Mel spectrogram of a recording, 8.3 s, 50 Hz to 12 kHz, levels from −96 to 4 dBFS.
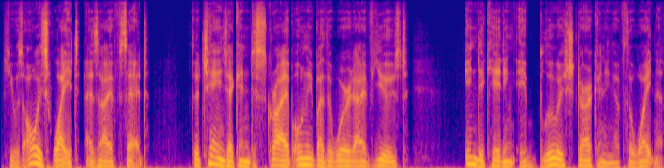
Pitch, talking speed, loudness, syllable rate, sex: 100 Hz, 195 wpm, -17 LUFS, 5.8 syllables/s, male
